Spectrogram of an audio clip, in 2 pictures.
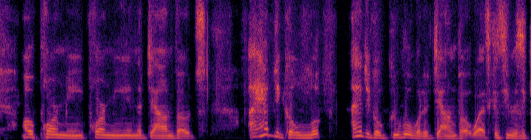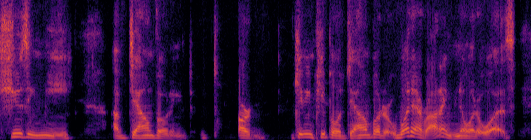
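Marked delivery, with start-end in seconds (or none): none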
